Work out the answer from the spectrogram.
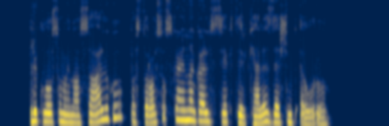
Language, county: Lithuanian, Vilnius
